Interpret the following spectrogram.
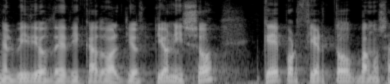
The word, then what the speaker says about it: Dioniso: que se oye mucho dionisio es un nombre de persona normal y dioniso es el nombre del dios también se le llama mucho diónisos pero eso no es más que la pronunciación griega entonces en español propiamente el dios se llama dioniso jana y sin la y de sio dioniso vale entonces dioniso como posiblemente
